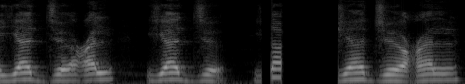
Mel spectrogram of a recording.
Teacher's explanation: جیم جو ہے وہ قلقلہ کا لیٹر ہے تو اس کے اوپر ساکن ہے، تو ہم نے یہاں پر بھی قلقلہ کرنا ہے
